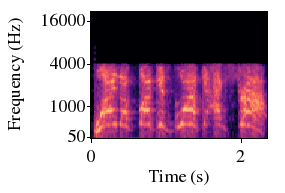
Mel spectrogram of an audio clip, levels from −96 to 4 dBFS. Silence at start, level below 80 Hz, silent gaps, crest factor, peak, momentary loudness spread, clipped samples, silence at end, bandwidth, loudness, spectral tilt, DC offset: 0.05 s; -56 dBFS; none; 16 dB; 0 dBFS; 9 LU; under 0.1%; 0.05 s; 4.1 kHz; -16 LUFS; -8 dB/octave; under 0.1%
